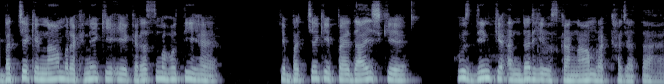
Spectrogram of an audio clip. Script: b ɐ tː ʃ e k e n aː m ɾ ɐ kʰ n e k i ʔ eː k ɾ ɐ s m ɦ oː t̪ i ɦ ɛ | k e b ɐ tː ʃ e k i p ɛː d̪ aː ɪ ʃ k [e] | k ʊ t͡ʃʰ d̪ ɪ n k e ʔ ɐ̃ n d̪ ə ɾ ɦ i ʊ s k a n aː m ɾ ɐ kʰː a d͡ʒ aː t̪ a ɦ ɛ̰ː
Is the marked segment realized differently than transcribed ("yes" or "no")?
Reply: no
